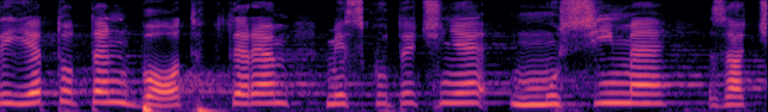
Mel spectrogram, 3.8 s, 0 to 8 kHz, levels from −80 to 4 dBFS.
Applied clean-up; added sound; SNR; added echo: none; none; none; none.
